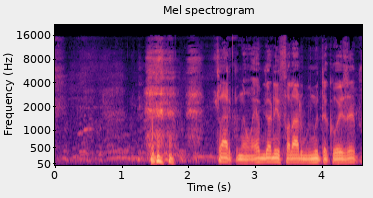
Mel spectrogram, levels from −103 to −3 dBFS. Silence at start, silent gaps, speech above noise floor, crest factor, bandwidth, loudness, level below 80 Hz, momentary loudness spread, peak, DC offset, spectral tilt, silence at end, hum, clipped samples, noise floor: 0 s; none; 22 dB; 20 dB; 16 kHz; -26 LUFS; -58 dBFS; 22 LU; -6 dBFS; under 0.1%; -5.5 dB/octave; 0 s; none; under 0.1%; -46 dBFS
